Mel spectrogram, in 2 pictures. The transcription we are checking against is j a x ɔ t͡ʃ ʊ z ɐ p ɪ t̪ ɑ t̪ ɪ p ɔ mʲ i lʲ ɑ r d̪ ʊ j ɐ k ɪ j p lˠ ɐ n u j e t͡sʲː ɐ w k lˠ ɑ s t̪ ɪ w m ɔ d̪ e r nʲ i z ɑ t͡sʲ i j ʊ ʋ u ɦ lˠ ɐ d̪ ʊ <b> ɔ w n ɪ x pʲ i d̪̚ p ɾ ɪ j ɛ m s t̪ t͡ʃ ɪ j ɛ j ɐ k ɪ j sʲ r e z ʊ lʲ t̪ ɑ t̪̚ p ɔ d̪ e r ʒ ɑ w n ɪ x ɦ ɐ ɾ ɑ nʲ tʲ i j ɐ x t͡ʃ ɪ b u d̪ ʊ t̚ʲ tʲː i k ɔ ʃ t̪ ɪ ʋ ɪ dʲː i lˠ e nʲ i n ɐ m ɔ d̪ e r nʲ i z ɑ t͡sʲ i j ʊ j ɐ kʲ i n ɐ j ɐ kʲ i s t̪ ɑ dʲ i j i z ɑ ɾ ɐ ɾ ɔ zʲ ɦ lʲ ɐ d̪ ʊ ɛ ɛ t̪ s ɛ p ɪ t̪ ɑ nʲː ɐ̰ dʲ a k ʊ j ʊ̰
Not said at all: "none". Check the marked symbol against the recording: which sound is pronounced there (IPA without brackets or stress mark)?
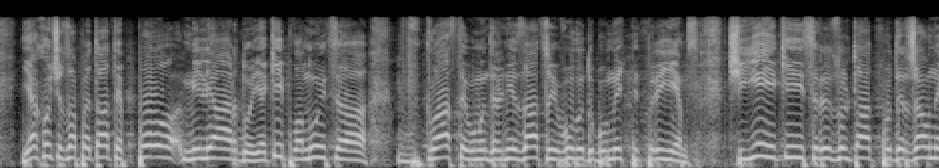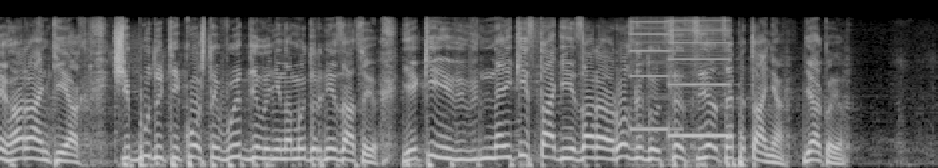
b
